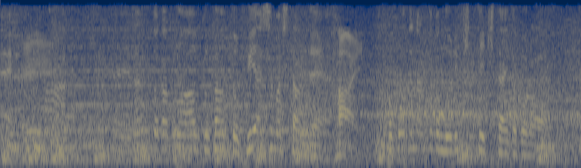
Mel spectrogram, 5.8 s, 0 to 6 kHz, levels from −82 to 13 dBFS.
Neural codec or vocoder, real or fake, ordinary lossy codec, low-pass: none; real; MP3, 32 kbps; 5.4 kHz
